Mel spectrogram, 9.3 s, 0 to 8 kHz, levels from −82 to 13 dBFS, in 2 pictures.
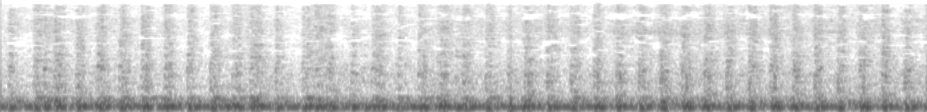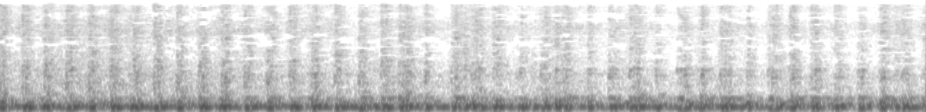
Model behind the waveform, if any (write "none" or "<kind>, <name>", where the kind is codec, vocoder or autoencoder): none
